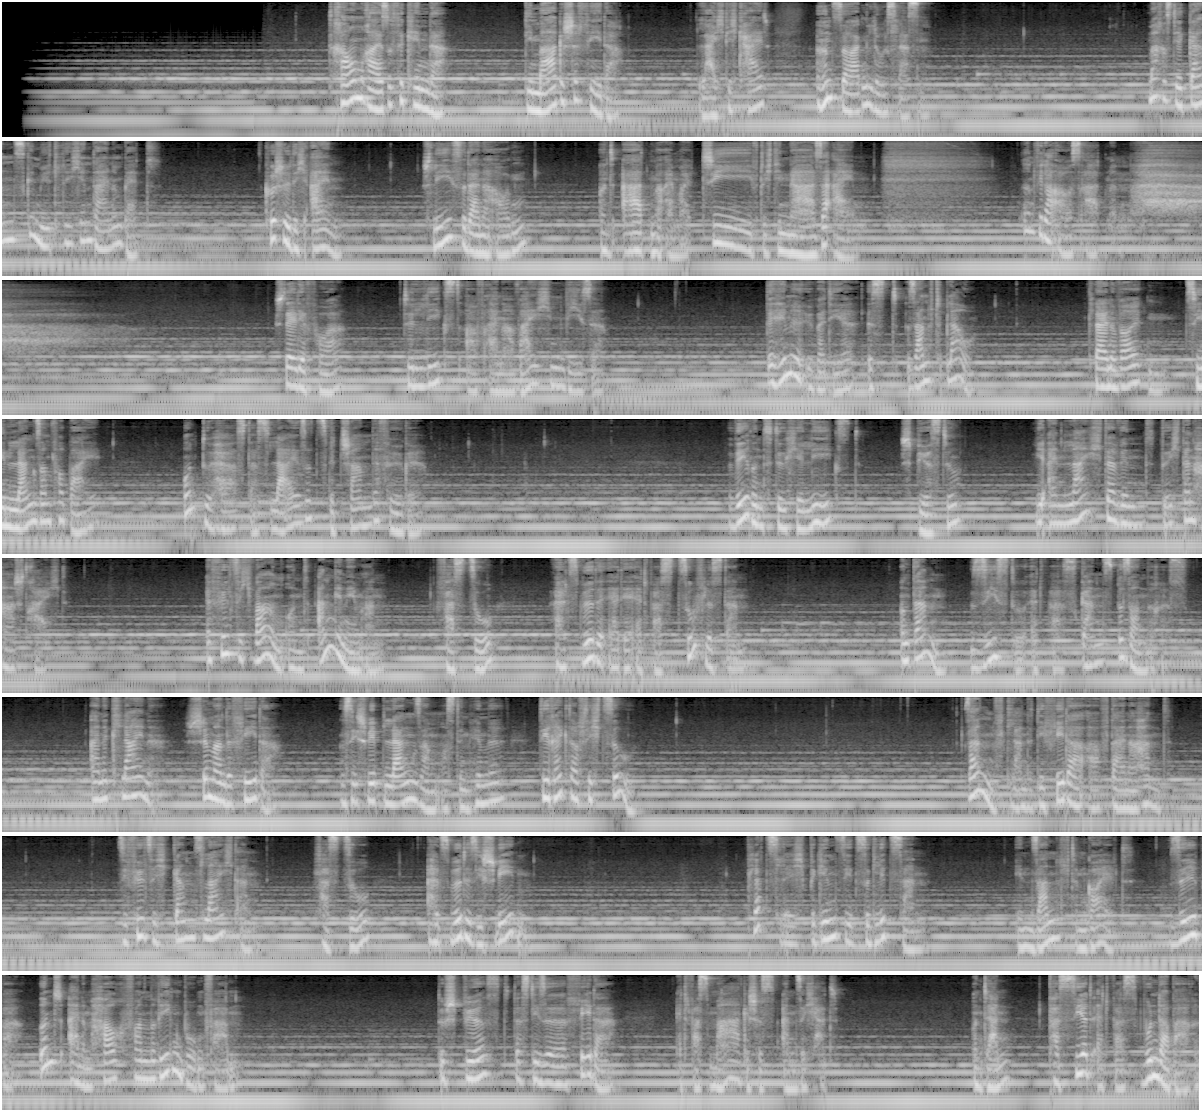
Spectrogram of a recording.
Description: Traumreisen für Kinder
